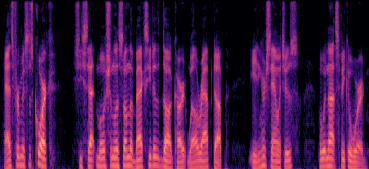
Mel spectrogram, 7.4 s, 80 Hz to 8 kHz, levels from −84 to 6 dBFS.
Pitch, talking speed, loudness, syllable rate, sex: 125 Hz, 210 wpm, -20 LUFS, 5.4 syllables/s, male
